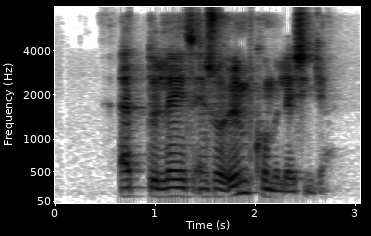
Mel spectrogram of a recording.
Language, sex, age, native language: Icelandic, male, 40-49, Icelandic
